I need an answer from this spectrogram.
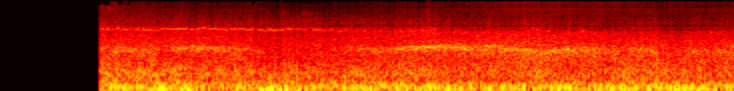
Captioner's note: blizzard and Snow Storm Sounds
